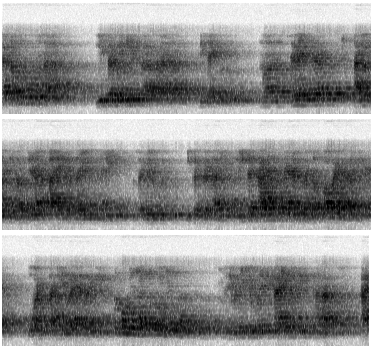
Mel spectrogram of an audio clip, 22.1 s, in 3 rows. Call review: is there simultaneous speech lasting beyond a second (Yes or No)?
No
